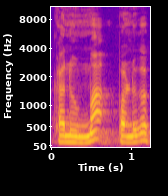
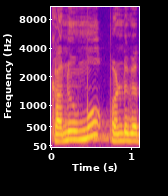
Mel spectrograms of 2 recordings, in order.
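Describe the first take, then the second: First: The first word ends with an 'a' vowel. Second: The first word ends with a 'u' vowel. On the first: The speaker calls it wrong. "కనుమ పండుగ కాదు" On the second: The speaker calls it right. "కనుము పండుగ తప్ప"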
